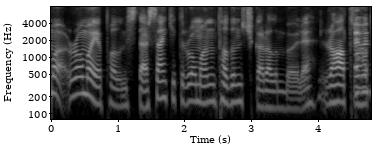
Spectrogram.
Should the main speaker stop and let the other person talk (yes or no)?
no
